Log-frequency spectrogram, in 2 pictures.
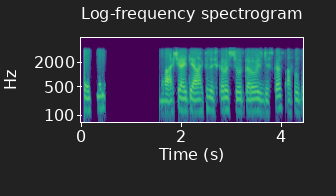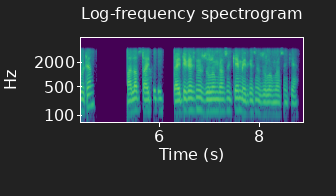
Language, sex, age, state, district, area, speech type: Kashmiri, male, 18-30, Jammu and Kashmir, Anantnag, rural, conversation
